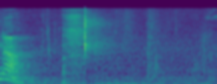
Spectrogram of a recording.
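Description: A single short, sharp click under a second in, after a brief spoken word at the start, over quiet room tone.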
